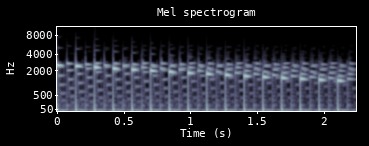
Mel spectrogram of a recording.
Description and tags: ambienta-soundtrack moog-sweep pt03-down
used intensively in the final chapter of "Ambienta" soundtrack! i'm proud enough of this sound that I have tried to design and re-produce for along time till obtaining a satisfactory result (i realized the square waveform was the key!!). it's a classic moog sweep you can ear in many many oldschool and contemporary tunes (LCD Soundsystem "Disco Infiltrator"; Luke Vibert "Homewerks"; Beck "Medley of Vultures" ..just to make a few examples). sound was bounced as a long sweep, then sliced as 6 separate perfectly loopable files to fit better mixes of different tempos: first 2 files is pitching up, pt 2 and 3 are pitching down, last 2 files are 2 tails pitching down. Hope you will enjoy and make some good use (if you do, please let me ear ;)
abstract, analog, analogue, cinematic, classic, contemporary, effect, electro, electronic, falling, filters, fx, lead, moog, oldschool, pitch-bend, rise-up, rising, scoring, sound-effect, soundesign, soundtrack, space, square-waveform, sweep, synth, synthesizer, theatre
